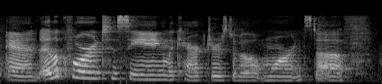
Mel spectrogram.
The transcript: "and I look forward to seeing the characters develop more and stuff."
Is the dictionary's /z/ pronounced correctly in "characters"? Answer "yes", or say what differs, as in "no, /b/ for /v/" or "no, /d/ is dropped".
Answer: yes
